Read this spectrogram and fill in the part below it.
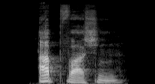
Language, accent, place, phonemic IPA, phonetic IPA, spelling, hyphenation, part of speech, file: German, Germany, Berlin, /ˈapˌvaʃən/, [ˈʔapˌvaʃn̩], abwaschen, ab‧wa‧schen, verb, De-abwaschen.ogg
- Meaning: to wash up (clean utensils, dishes, vegetables, etc.)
